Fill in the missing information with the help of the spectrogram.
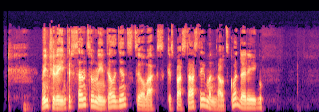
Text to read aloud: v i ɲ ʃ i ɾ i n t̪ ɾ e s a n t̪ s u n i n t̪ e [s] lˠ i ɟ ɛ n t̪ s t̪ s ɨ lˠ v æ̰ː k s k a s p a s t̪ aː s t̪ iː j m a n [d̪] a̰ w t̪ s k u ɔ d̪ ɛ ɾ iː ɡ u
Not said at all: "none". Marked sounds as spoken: none, d̪

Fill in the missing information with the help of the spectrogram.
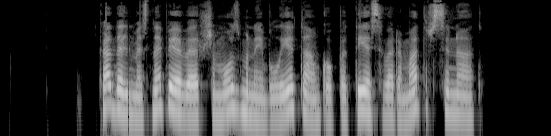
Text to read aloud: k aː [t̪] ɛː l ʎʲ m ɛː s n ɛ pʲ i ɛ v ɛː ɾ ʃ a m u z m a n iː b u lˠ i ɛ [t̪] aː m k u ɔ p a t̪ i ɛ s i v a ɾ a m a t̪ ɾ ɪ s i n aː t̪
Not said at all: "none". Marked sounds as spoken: d̪, t̪

